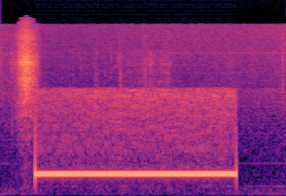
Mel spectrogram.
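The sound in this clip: A telephone rings through to a bar, heard as one loud, steady, unbroken tone that lasts about two seconds and then stops.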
